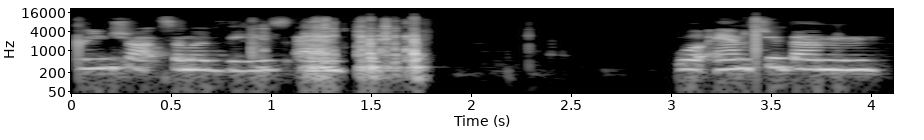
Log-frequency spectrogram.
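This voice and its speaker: Woman, high voice, live-stream host, easygoing, short replies, video call mic. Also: level tone, slow pace, heavy background noise. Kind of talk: casual live-stream chat.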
